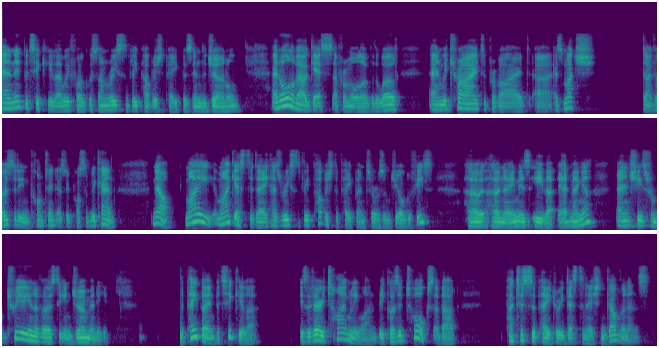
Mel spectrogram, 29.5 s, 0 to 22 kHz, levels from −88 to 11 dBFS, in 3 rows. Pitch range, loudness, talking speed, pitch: 105-140 Hz, -29 LUFS, 165 wpm, 120 Hz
